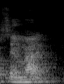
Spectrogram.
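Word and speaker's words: Tschermak: तीसरा जो वैज्ञानिक था वो था सेमार्क। टी साइलेंट है।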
